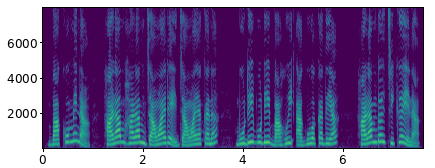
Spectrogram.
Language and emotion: Santali, neutral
